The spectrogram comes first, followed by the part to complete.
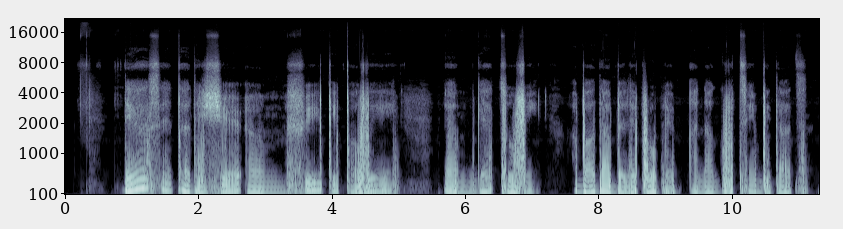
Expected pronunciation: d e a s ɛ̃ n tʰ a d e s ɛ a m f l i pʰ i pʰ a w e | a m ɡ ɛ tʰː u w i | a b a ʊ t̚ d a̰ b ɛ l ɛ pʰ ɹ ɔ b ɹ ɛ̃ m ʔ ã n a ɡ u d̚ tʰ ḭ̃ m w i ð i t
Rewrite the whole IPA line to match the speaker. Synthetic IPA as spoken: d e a s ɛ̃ n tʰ a d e ʃ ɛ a m f ɹ i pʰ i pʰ a w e | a m ɡ ɛ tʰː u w i | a b a ʊ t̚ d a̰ b ɛ l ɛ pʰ ɹ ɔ b l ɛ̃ m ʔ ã n a ɡ u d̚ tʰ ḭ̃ m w i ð a t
